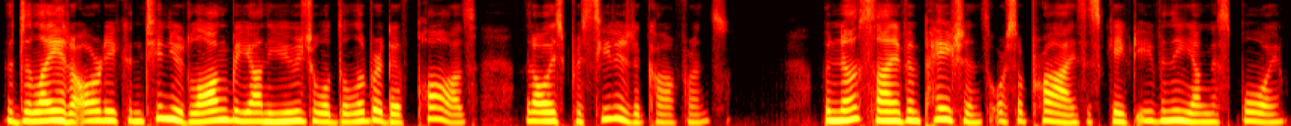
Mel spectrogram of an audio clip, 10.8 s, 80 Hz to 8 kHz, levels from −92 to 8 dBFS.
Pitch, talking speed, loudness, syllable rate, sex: 205 Hz, 155 wpm, -15 LUFS, 5.8 syllables/s, female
